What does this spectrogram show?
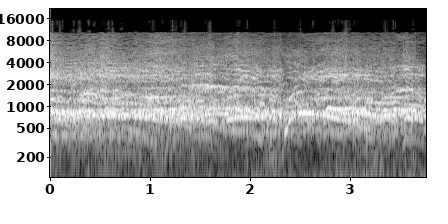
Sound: shouting

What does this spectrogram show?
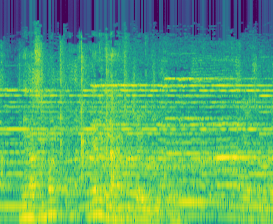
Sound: speaking in farsi

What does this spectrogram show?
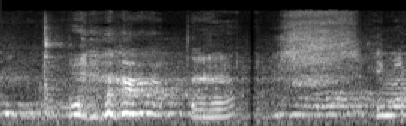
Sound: giggling

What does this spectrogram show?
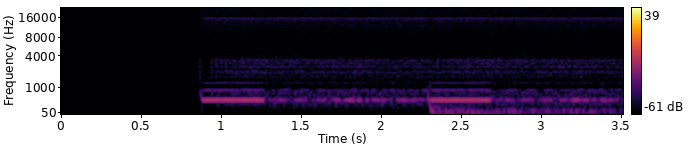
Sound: alarm blaring

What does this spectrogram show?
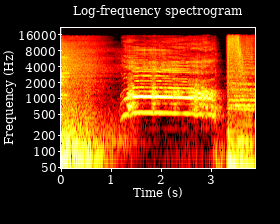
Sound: screams

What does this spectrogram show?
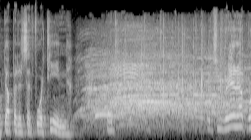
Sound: applause

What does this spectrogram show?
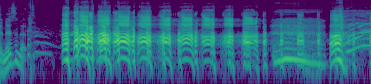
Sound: laughs; laughs more

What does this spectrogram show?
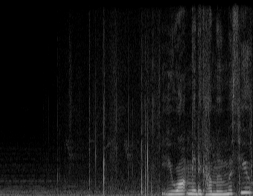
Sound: footsteps

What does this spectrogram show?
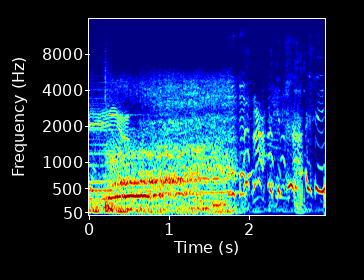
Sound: roaring; laughter; snorting

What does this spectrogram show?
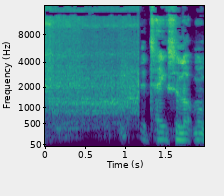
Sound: sound of a hand blender working

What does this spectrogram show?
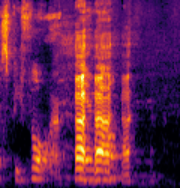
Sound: laughing

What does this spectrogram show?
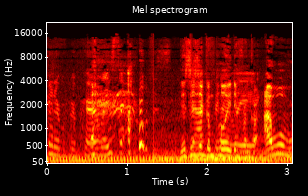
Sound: both laughs; laughs

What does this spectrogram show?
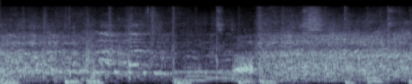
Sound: laughter

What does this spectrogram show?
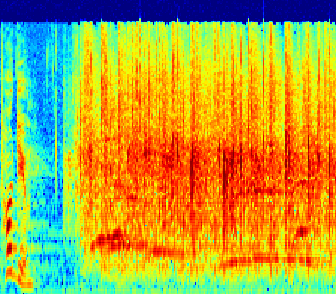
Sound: applause

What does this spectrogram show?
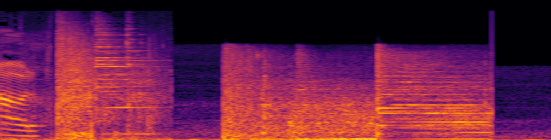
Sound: seat exploding

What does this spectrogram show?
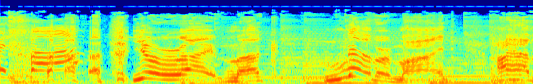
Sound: laughing

